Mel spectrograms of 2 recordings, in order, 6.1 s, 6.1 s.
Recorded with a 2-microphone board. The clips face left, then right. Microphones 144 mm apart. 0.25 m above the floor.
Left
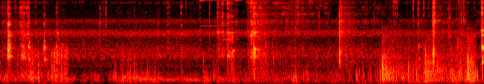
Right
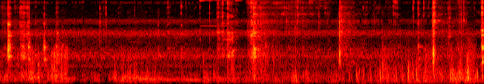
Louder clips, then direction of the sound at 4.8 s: Left 9 dB; 80° left.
